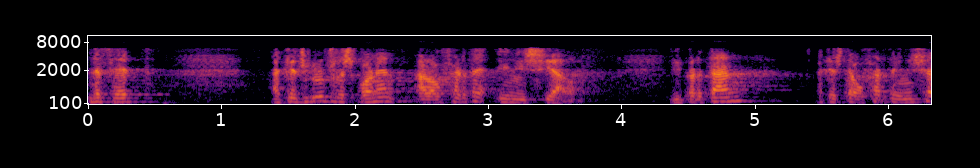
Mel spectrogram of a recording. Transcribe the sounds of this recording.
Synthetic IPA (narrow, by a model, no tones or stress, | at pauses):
d̪əfet̪ | əkɛzɣɾupzrəspɔnənələufɛɾt̪əinisia̰lˠ | ipəɾt̪an | əkɛst̪əufɛɾt̪əinisia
